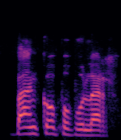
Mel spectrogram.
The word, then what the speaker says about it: Banco Popular: I mean, I said, how do you pronounce it? Banco Popular.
